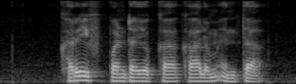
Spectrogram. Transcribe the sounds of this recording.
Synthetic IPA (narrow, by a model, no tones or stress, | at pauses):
kʰɐɾiːppɐɳʈɐjɔkːɐkaːlɐment̪ɐ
